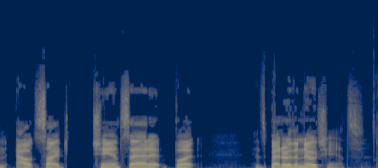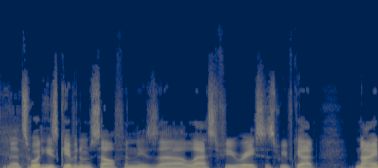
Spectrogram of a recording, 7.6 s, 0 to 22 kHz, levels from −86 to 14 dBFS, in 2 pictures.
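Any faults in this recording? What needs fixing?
Playback stall, 0.67 to 0.94 s: the speech cuts out mid-flow and the output falls completely silent for about 265 ms before resuming just ahead of "chance at it but". A silent gap of that length most likely comes from the player running dry of buffered data or its audio thread being blocked, so nothing reached the output until it recovered. To prevent it, give the player a deeper buffer and keep the audio thread free of blocking work.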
